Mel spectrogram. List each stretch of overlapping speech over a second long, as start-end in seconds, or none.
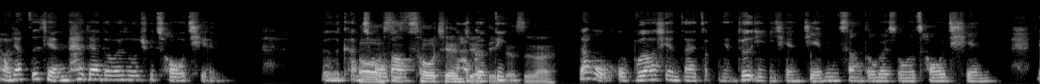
3.6-5.1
